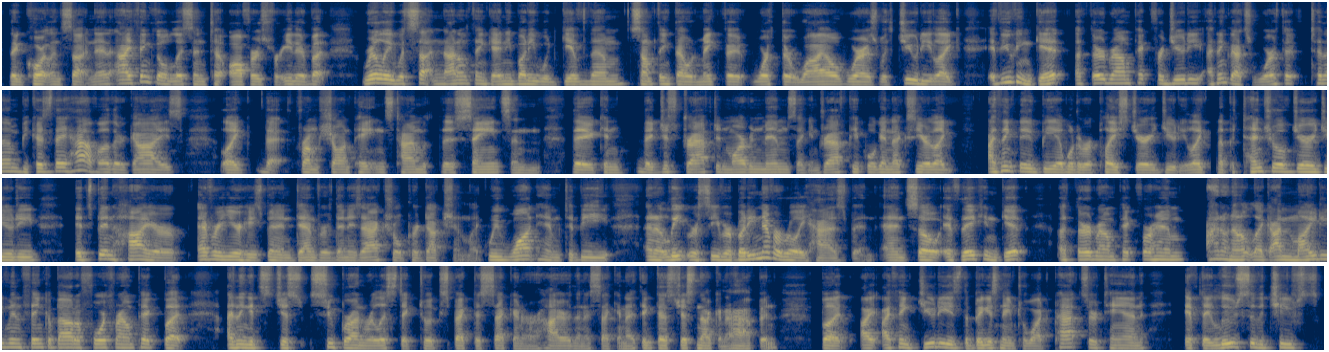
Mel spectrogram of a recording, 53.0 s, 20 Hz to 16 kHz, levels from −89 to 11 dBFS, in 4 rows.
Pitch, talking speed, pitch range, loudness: 130 Hz, 220 wpm, 120-155 Hz, -21 LUFS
